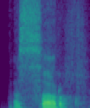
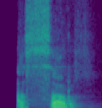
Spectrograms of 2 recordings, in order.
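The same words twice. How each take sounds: Both takes have the same delivery.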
